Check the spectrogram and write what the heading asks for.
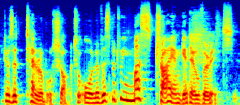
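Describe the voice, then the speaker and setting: A firm, well-bred lady of the house in a period TV drama, with a husky voice that rises and falls with lively expression. She issues crisp upper-class commands and softens into gentle comfort. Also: fairly low pitch, a little fast. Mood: soothing. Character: aristocratic lady of the house, firm yet kindly. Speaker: mistress of the house. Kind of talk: 1970s period television drama.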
